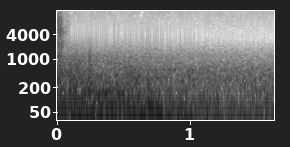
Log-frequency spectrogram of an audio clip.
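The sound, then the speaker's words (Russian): A single loud explosion bursts out with a sharp crack, then rolls into a deep, heavy rumble that slowly fades over a second and a half, with no voices present. “Если это согласование нарушится, то либо реактор перестанет выдавать энергию, либо, что гораздо хуже, произойдет авария или взрыв.”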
